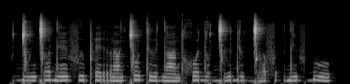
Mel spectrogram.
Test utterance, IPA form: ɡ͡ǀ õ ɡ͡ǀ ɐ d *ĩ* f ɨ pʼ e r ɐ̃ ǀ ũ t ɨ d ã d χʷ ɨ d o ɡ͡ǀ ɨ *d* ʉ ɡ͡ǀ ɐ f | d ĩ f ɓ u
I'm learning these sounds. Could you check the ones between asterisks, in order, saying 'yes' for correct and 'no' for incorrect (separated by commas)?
no, yes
